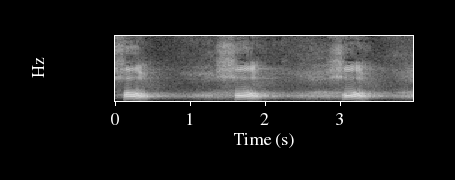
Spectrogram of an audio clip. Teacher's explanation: ख ख ख ख हलक से ये आवाज निकलेगी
